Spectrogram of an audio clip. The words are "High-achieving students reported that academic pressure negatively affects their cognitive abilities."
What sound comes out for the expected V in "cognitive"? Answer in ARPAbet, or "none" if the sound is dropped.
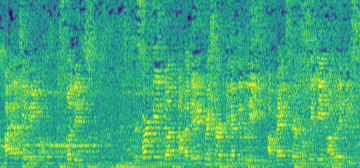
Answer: none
